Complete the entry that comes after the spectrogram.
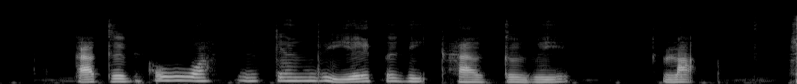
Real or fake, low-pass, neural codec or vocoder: fake; 10.8 kHz; codec, 44.1 kHz, 1.7 kbps, Pupu-Codec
